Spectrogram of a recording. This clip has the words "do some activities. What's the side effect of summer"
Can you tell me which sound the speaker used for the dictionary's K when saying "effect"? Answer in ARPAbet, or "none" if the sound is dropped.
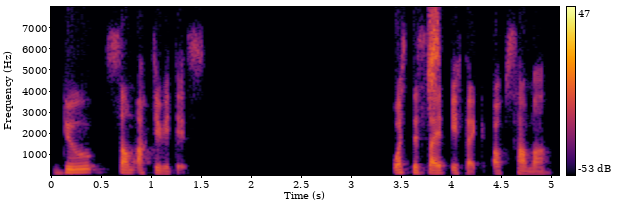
K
